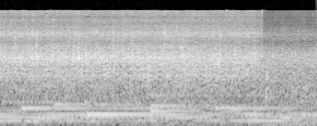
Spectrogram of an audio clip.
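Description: Water poured into a hot pan of masala-coated chicken, a steady hiss of pouring and sizzling liquid. Background music with long held notes plays throughout.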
